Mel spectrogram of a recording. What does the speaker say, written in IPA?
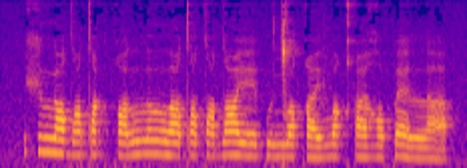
ʃ ɯː dˤ e tˤ e k q ɔ lː ɤː tˤ ɯ tˤ e dˤ eː p ɯ ŋ͡ǀ o q e v ɤ qʰ ɛ ʁ ɔ p ɛ lː a

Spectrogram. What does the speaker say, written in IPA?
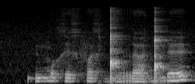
ʔ y m ɔ x ɛ x f a x ɡ͡ǃ ɛ r a ɡ͡ǃ y ɾ ɛ

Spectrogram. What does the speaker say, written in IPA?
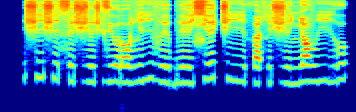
ʃ i ʃ i s e ʃ ʒ eː ʃ zʲ ɔː ɾ ɔː ɮ iː v eː b eː ɕ e t͡ʃ iː θ ɑ ɬ i ʃ ʒ eː ɲ ɑ v iː ʊ̯

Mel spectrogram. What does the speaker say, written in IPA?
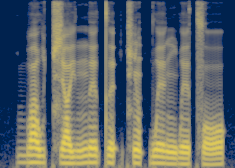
b a˥˧ w t͡ɕ a˧ j n̪ e˦ t̪ e˦ ʔ t͡ɕ ɔ̃˦ t̚ w e˥˧ ŋ w e˧ t͡s ɔ˨˦

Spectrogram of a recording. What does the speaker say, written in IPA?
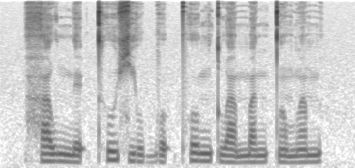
h a˧ w n̪ e˨ ʔ t̪ʰ u˦ ɕ j u˨˩ b o˨ ʔ pʰ o˧ ŋ t̪ w a˧ m a˧ n t̪ ɔ̃˧ b ã˦ m

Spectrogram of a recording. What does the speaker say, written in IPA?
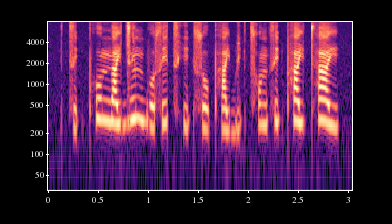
t͡s i˨ ʔ pʰ o˥˧ n̪ a˧ j d͡z ĩ˥˧ m b o˨˩ s i˦ t͡sʰ i˨ ʔ s o˨˩ pʰ a˨˩ j b i˨ ʔ t͡sʰ ɔ˧ ŋ s i˦ ʔ pʰ a˥˧ j t̪ʰ a˥˧ j

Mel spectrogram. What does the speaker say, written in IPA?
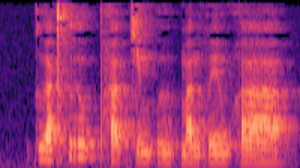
k ɯ˧ a̯ kʰ r u˥˩ ʔ pʰ a˨˩ t̚ t͡ɕ e˧ n p ɯː˨˩ p̚ m a˨˩ n f eː˧ w h aː˧

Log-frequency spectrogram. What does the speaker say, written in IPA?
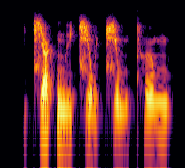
t͡ɕ a˦˥ k̚ m i˧ t͡ɕ ə˧ w t͡ɕ ə˧˩ m t̪ʰ ə˧ m

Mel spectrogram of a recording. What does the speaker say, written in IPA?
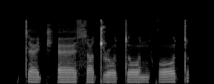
t æ t͡ʃʼ æ s ɑ t ɭ ɔ t ɔ n k ɔ t

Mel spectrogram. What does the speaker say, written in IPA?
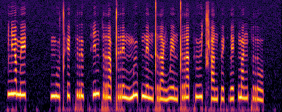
l i˥˩ a̯ m e˥˩ k̚ | m uː˨˩ tʰ e˦˥ k̚ p r ɯ˨˩ k̚ h i˥˩ n p r a˨˩ p̚ t r e˨˩ n m ɯː˥˩ p̚ n e˨˩ n t r a˩˦ ŋ w eː˨˩ n t r a˥˩ t̚ k ɯː˥˩ t͡ɕʰ a˧ n p e˨˩ k̚ l e˦˥ k̚ m a˦˥ ŋ p r o˨˩ k̚

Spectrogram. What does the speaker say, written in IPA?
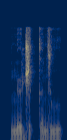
n ə˞ d͡ʒ ə kː ʌ n z u

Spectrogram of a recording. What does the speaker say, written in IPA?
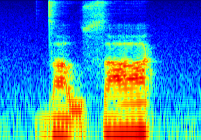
d a˨˩ w s aː˦˥ k̚

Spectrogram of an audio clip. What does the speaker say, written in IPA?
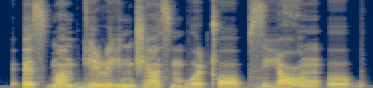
ʔ ɛ˥˧ s b ã˧˥ b ɡ i˥˧ ɭ i˧˥ n d͡ʒ ã˧˥˧ s m b ɤ˧˥ ʈʰ ɔ˥˧ b z i˧˥˧ ʕ õ˧˥˧ ʔ ɤ˥˧ b

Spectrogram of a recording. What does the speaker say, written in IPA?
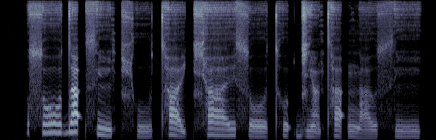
sʰ ɔ˦ d ä˦ ʔ s ĩ˨ t͡ɕʰ u˨ tʰ a̰˦˨ ɪ̯ t͡ɕʰ a˦ ɪ̯ s o˨ ʊ̯ tʰ ʊ˦ ʔ d͡ʑ ã˦˨ tʰ ä˦ ʔ ŋ a˨ ʊ̯ s ĩ˦

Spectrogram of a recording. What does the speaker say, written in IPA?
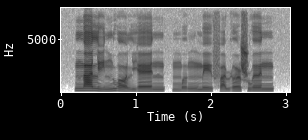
n̪ ä˥ l i˧˥ n w ɔ˥˩ l j ɛ˥ n | m ɤ˧˥ ŋ m e˥˩ ɪ̯ f ä˩ ɻ ɤ˥ ʂ w ə˥ n

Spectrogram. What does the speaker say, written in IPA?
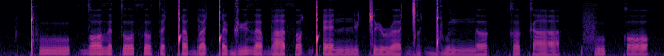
ǃʰ u | d̪ ɔ ð ə t̪ o θ o t̪ ə ǃ ɐ b ɐ ǃ ɛ ɖ y ð ɐ b a θ ɔ ǃʼ ɛ nː y ǀ y ɹ ɐ ɡ͡ǀ ʌ ɡ͡ǃ u nː ʌ kː ʌ k a | f u kː ɔ

